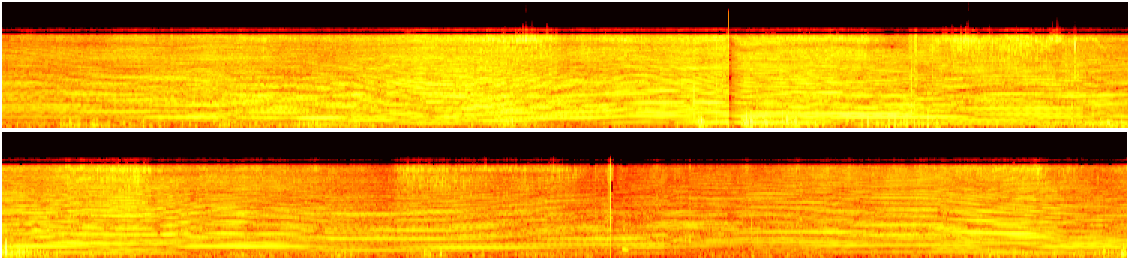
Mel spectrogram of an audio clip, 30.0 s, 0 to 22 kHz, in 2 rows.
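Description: Saito 82 four-stroke glow engine of a radio-controlled Super Decathlon model plane in flight, driving a 13x6 propeller. Its pitch rises and falls repeatedly as the plane manoeuvres overhead.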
